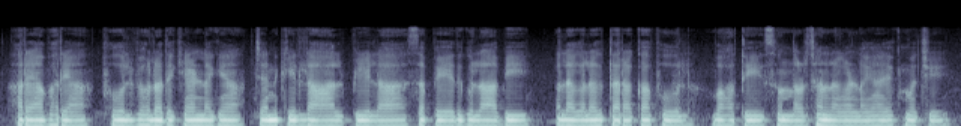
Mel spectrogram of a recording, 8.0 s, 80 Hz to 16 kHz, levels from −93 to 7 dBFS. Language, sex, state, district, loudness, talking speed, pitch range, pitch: Kumaoni, male, Uttarakhand, Uttarkashi, -16 LUFS, 200 wpm, 105-110 Hz, 105 Hz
